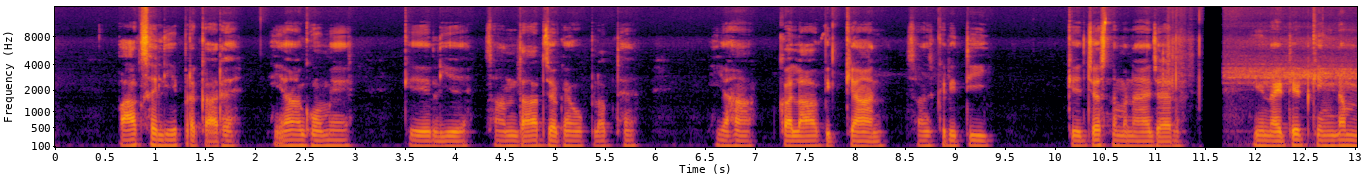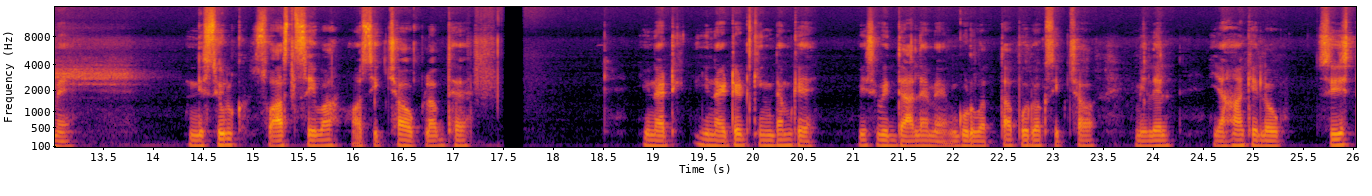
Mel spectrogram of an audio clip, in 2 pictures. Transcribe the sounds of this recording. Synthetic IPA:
paːkseliepɾʔəkaːɾɦɛː | jə̰ɦãɡʱuːmẽ | keliesãːnd̪aːɾd͡ʒəɡɦẽʊpləb̚d̪ʱɦɛ̃ː | jɐɦã | kəlaʋɪɡjaːn | sə̃nskɾɪt̪i | ked͡ʒəsnəmənaːjad͡ʒaːel | junaːɪʈeɖkɪ̃ŋɡɖəmːẽ | nɪsʊlkswaːst̪ʰseːʋaɔ̰ːɾʃɪkʃʰaʊpləb̚d̪ʱɦɛː | junaːɪʈeɖkɪ̃ŋɡɖəmke | ʋɪʃwʋɪd̪jaːləmḛ̃ɡʊɽuʋət̪ːapuːɾwəkʃɪkʃʰa | mɪleːl | jɐɦãkeloːɡ | sɪʃt̪

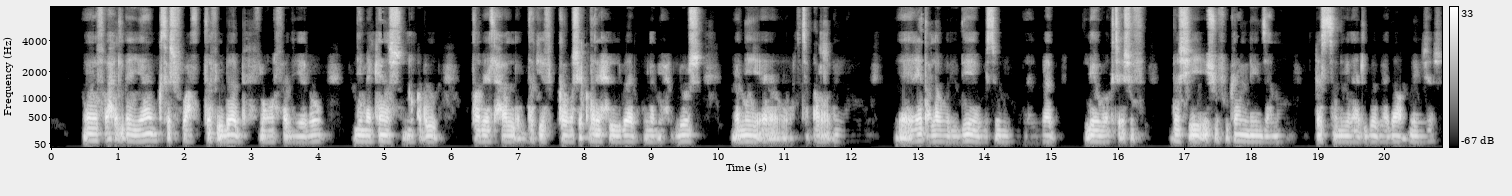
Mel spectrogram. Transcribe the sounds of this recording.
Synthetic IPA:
fiʔaħd̪əlʔəjːæməkt̪æʃə̥fbɑʕd̪ˤə̥t̪ˤːɑfilbæbfilɣʊɾˤfad̪jælu | limækænəʃnəqɑbəl | t̪ˤːɑbiʕat̪əlħalʔd̪ækjfə̥kːəɾˤbæʃjəqd̪əɾjħalːəbæb̚wəlːæmæjħəlːuʃ | jaʕniəʕt̪ə̥qərˤʔənː | jʕit̪ˤʕlæwælid̪ihwjsuwi | lbæb̚ | əlːihʊwːækt̪ʰæʃəf | bæʃjʃufukæməlinzæna | qəsˤːɑd̪jælhæd̪əlbæbhad̪æmæjəʒæʃ

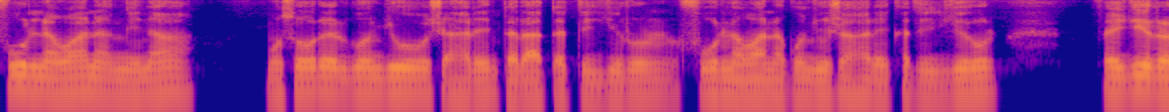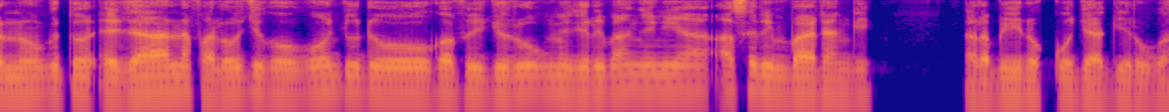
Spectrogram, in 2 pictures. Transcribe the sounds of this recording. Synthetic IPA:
fulnawanaŋɡina | mosoɾedɡond͡ʒuʃaɦɾintalatatid͡ʒiɾunfulnawanaɡond͡ʒuʃ̬aɦaɾikatid͡ʒiɾun | fed͡ʒiɾanoɡitonʔed͡ʒanafalod͡ʒikoɡond͡ʒudoɡafid͡ʒiɾukmiɡiɾibaŋɡinijaʔa̰siɾimbadaŋɡi | aɾabilokːod͡ʒaɡiɾuɡa

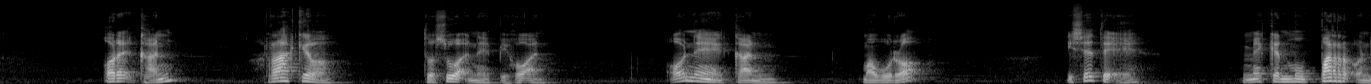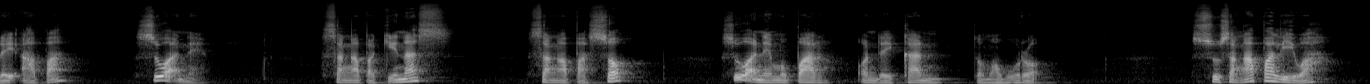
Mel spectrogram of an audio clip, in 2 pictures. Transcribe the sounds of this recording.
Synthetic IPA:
ʔɔɾɛʔkan | rakɛl | t̪ɔsua̰ʔnepihoʔan | ɔnekan | mawuɾɔʔ | iset̪ɛʔɛ | mɛkɛnmuparɔ̰ndeiʔapa | sua̰ʔnɛ̰ | saŋapakinas | aŋapasɔp̚ | sua̰ʔnɛmupar | ʔɔ̰ndeikan | t̪ɔmawuɾɔ̰ʔ | susaŋapaliwah

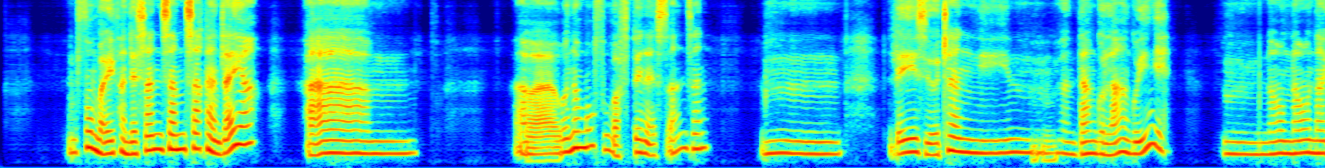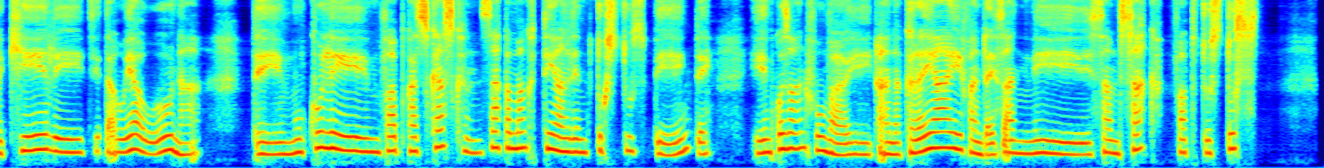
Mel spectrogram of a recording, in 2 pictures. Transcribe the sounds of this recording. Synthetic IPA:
mifumbəefanɖ͡ʐ̪esaniisanimisakanɖ͡ʐaja | a | anomufumbəfi̥t̪enazizanizani̥ | lezewaʈ͡ʂannimand̪aŋɡulaŋɡuiɲe | nawnawnakʰeɾit͡sit̪a̰weawewnad̪̥emukulemifapi̥kasi̥kasi̥kəmisakəmakə̥t̪eanlemit̪usi̥t̪usi̥b̥eeɲid̪̥e | enikozanifumbəa̰nakirajaifaɳɖ͡ʐajsaninisamisakə̥fapi̥t̪usi̥t̪usi̥

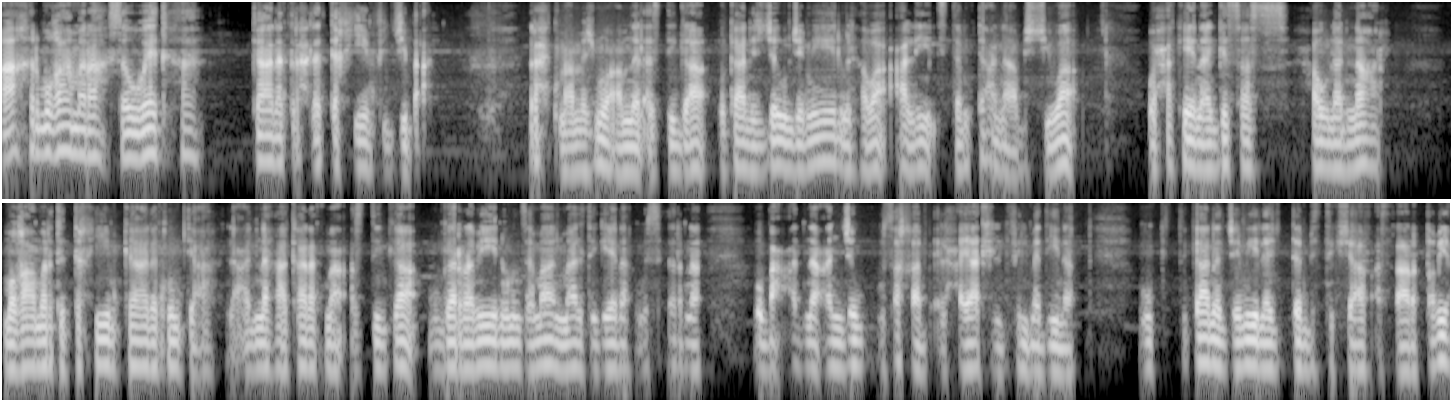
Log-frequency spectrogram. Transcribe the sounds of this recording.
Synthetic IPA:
ʔaːxɪɾmʊɣaːmɑɾˤɑsawːeːt̪ha | kaːnat̪ɾˤħlat̪ːaxjiːmfild͡ʒɪba̰ːl | ɾˤɑħt̪ma̰ʕmad͡ʒmṵːʕa̰mɪnɪ̰lʔɑ̰sˤd̪ɪɡaːʔwɪkaːnat̪d͡ʒawːld͡ʒamiːlwɪlhawa̰ːʔʕa̰liːʔɪst̪amt̪aʕna̰bɪʃːɪwaːʔ | wɪħakeːnaɡɨsˤɑsˤ | ħawlanːɑːɾˤ | mʊɣaːmɑɾˤɑt̪ːaxjiːmkaːnat̪mʊmt̪ɪʕa̰lɪ̰ʔa̰nːaɦakaːnat̪ma̰ʕʔɑ̰sˤd̪̥ɪqaːʔmʊɡɑrˤːɑbiːnwmɪnzamaːnmalt̪ɪɡeːnawɪshɪɾna | wɪba̰ʕːa̰d̪naʕa̰nd͡ʒawsaxabɪ̰lħajaːt̪filmad̪iːna | w | kaːnat̪̚d͡ʒamiːlad͡ʒɪd̪ːanbɪst̪ɪkʃaːfʔa̰sɾˤɑːɾˤɑt̪ˤːɑbiːʕi

